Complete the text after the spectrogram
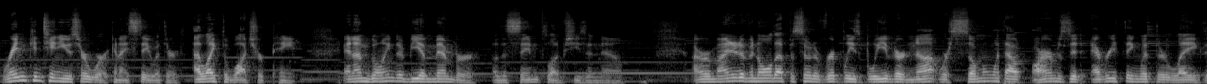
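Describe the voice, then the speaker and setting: Ironic playful male streamer. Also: fairly low pitch. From Canada. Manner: ironic, playful, self-mocking. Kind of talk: reading a visual novel aloud and chatting with chat.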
